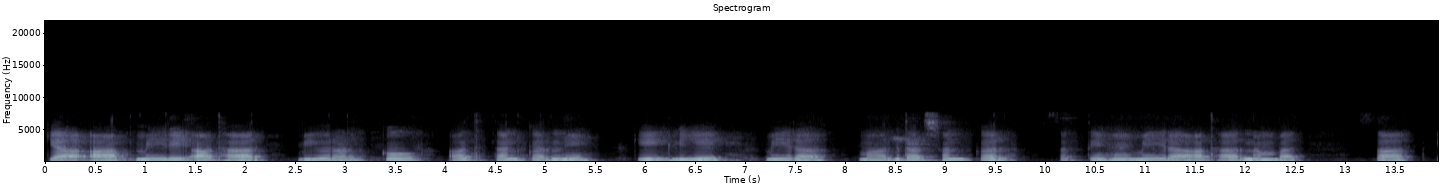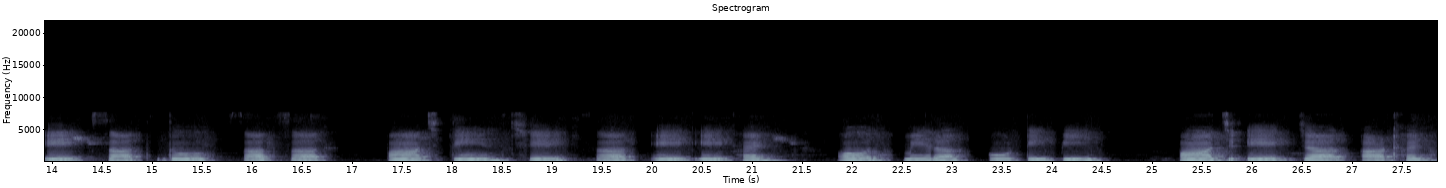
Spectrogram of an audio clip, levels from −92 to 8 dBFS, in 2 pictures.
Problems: background sounds at intervals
